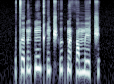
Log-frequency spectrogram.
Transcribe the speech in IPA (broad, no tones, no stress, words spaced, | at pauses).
təɗə̃ k͡pũkʼĩ t͡ʃʼɯk͡pə̃θɒ mɪt͡ʃ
